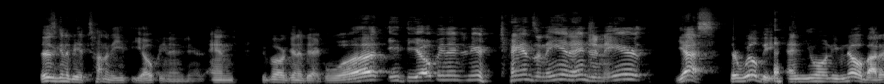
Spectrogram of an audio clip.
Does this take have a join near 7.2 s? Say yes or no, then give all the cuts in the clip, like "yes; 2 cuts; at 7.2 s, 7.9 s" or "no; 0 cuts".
no; 0 cuts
